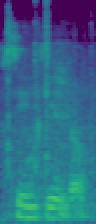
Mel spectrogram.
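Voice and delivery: quietly echoing "Sintiendo" for the class; soft repeat. Shown as a demonstration. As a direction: murmur "Sintiendo" back almost to yourself. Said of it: "And in the progressive".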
